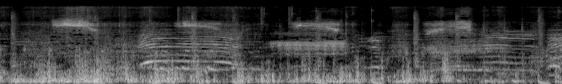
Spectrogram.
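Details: Sheep swimming in a river after jumping in, several wavering bleats overlapping one another, some high and thin, some lower, over a constant rush of water and splashing, with voices mixed in.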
